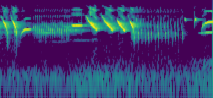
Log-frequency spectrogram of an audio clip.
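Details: Canary in full song with a long rolling style (ngerol panjang, cengkok mewah): high downward-slurred whistles, a fast buzzy trill, more sweeping notes, then a rapid rattling roll ending in short rising whistles.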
